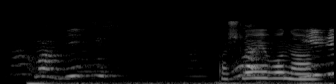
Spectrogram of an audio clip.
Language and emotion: Russian, neutral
